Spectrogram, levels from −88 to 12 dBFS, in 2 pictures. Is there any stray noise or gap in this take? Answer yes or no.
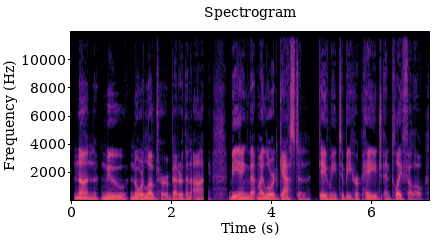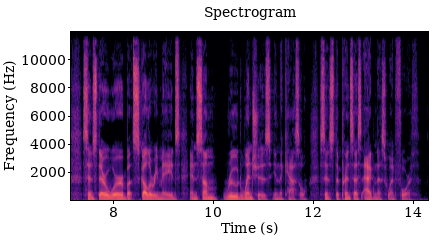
yes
